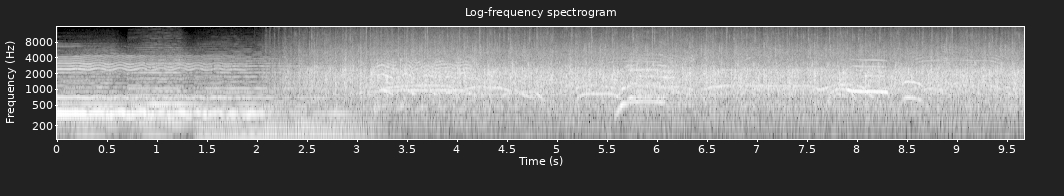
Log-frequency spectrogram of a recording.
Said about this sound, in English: Kathleen acknowledged the applause, then as the curtains began to close, she held up her hand to stop it and stepped out onto the front of the stage again.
